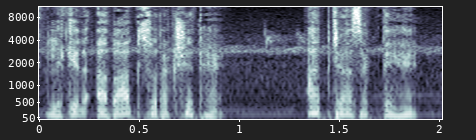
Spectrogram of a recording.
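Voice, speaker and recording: A man voicing a brave, calm fourteen-year-old boy in a historical story, polite and reassuring. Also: mid-range voice, quick pace, slight background noise, voice pushed up, lightly acted.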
